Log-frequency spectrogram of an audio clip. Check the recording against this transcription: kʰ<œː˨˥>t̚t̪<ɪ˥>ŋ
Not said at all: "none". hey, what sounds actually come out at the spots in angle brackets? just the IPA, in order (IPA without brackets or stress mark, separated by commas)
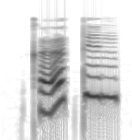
œː˨˥, ɪ˥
